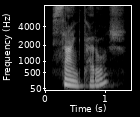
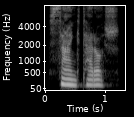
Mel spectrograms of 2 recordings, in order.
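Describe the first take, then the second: First: "سنگ تراش" drawn out slowly, rising at the end; puzzled echo question. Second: Said in the usual way. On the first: A narrator's reading. Villagers wondering about the word "سنگ تراش", puzzled rising question. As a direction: slowly query "سنگ تراش" with a final lift.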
